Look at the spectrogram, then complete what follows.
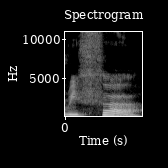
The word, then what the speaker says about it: refer: On dit to refer avec un accent qui tombe sur la deuxième syllabe, donc qui veut dire renvoyer, referring avec deux R.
